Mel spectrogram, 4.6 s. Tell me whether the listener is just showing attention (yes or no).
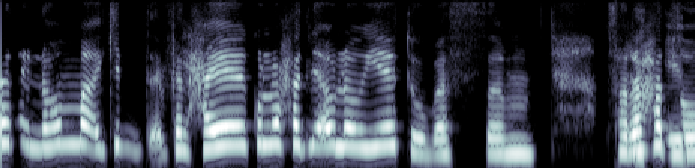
yes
